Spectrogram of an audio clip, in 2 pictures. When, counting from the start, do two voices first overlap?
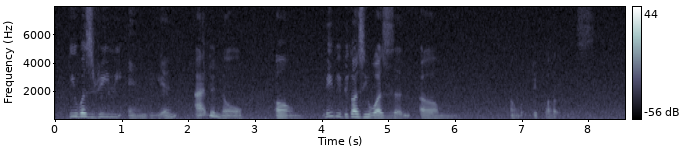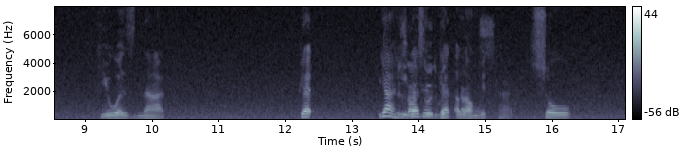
13.7 s

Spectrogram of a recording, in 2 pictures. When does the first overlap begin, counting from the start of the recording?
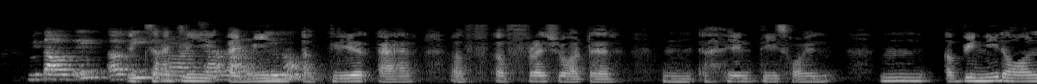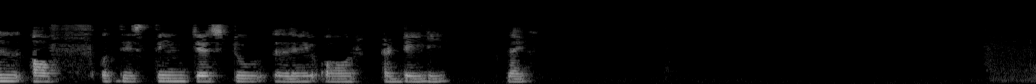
1.3 s

